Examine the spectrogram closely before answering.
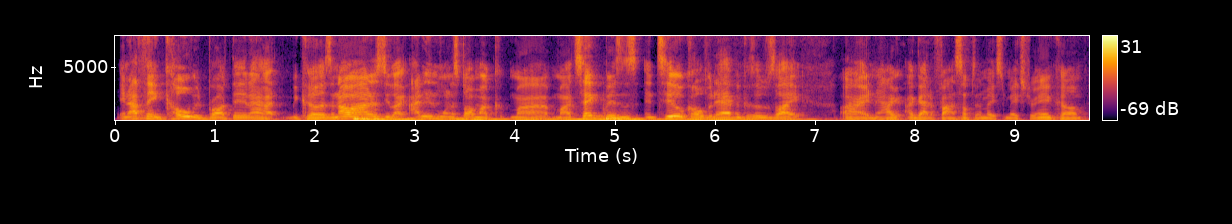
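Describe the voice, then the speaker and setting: A man's voice: mid-range voice, fast. A man on a discussion panel, casually explaining his own experience in informal language. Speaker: podcast panelist, tech business owner. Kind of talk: casual chat.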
